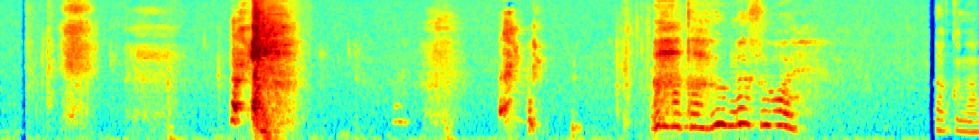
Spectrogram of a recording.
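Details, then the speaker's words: Young Japanese woman with allergy sneezing. She says the pollen is bad and her throat is itchy, then gives a loud burst sneeze followed by a voiced exclamation amid quiet talk. "もう分かんなくてくしゃみ出ちゃったよ。"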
